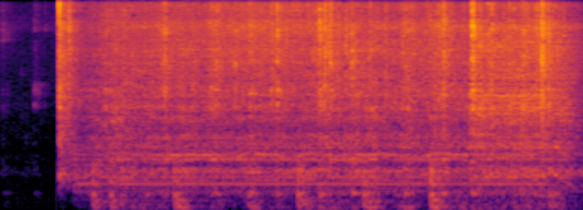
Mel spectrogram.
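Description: Electric stick blender with a whisk attachment starting about half a second in and running at a steady speed, whisking sugar into a wet red velvet cupcake batter in a glass bowl; it winds down just before the end.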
